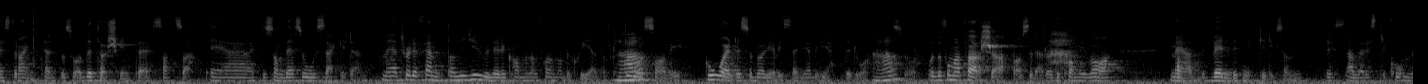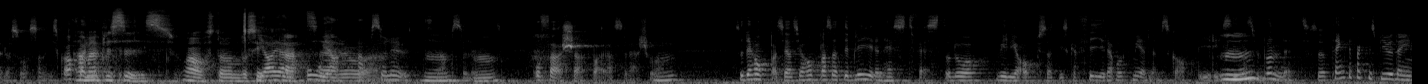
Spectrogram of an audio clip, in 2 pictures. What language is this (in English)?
Swedish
